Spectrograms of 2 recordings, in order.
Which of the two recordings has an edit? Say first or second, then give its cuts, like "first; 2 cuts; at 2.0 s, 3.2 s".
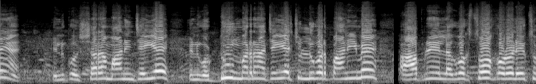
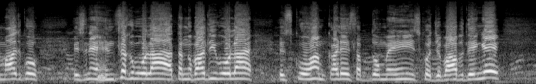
first; 1 cut; at 3.9 s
